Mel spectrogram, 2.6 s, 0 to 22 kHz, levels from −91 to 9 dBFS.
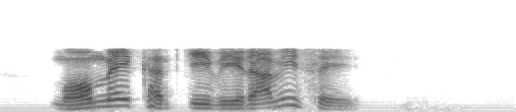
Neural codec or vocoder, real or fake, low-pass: none; real; 3.6 kHz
